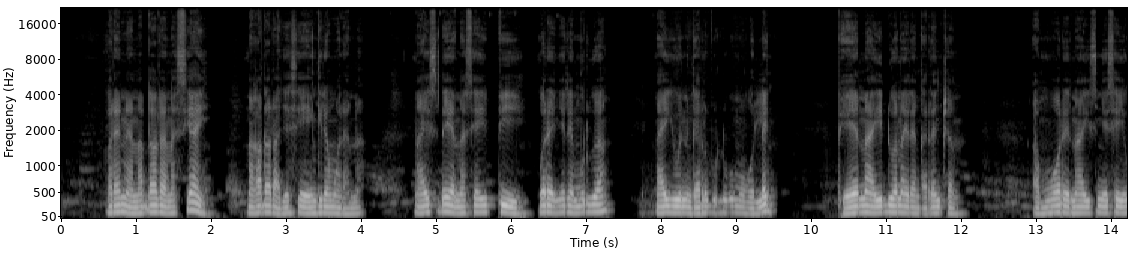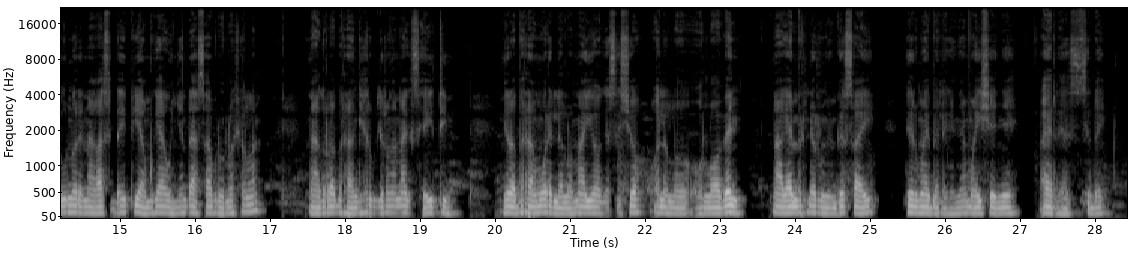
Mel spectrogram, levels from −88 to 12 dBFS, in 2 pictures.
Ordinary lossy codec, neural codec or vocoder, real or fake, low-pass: none; none; real; none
